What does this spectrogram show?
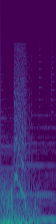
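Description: A person's back slams into a wooden door frame: one loud, heavy thump with a brief woody rattle and a low rumble that fades quickly, with no voices.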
